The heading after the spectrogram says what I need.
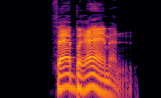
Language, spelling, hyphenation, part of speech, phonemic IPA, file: German, verbrämen, ver‧brä‧men, verb, /feʁˈbʁɛːmən/, De-verbrämen.ogg
- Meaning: 1. to embellish (a piece of clothing), especially with a trimming, edging, brim 2. to mask, veil, cloud, sugarcoat (euphemize something negative, especially by making it vague)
